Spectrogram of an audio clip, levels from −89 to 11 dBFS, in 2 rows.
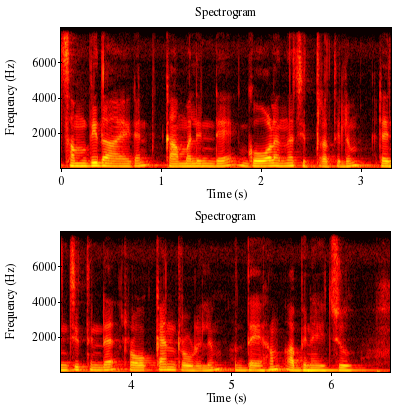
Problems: low volume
